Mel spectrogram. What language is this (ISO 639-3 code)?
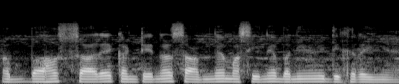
hin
